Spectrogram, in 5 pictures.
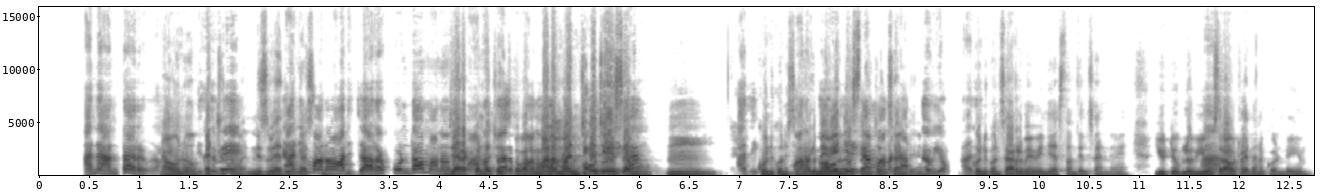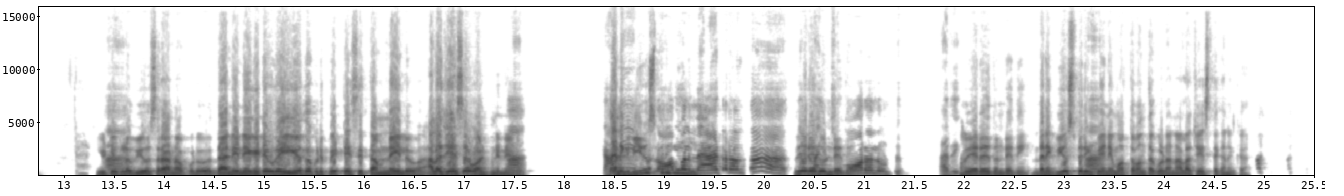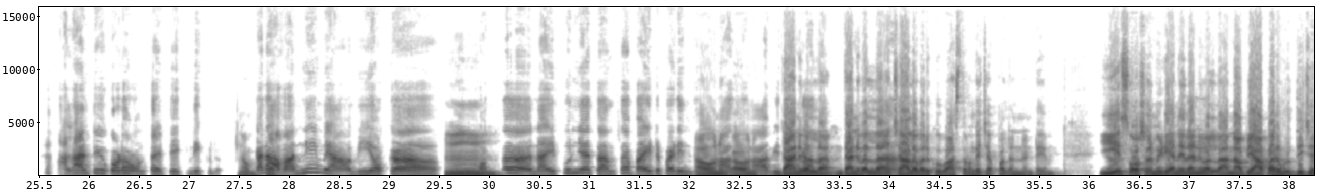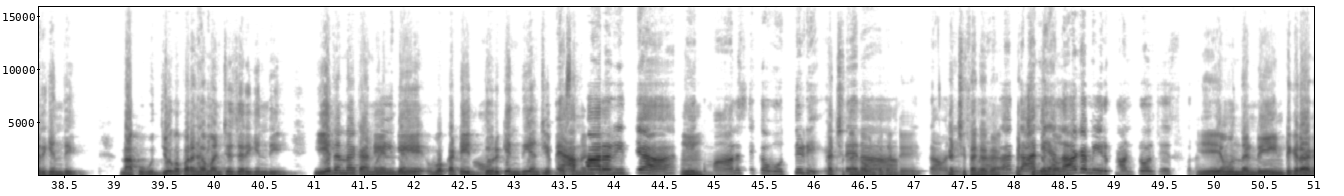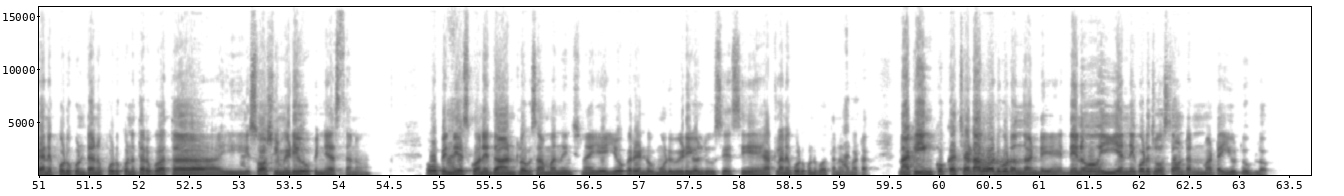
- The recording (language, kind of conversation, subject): Telugu, podcast, సోషల్ మీడియా మీ క్రియేటివిటీని ఎలా మార్చింది?
- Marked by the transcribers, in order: unintelligible speech; in English: "యూట్యూబ్‌లో వ్యూస్"; giggle; tapping; in English: "యూట్యూబ్‌లో వ్యూస్"; in English: "నెగెటివ్‌గా"; in English: "వ్యూస్"; in English: "వ్యూస్"; chuckle; other background noise; in English: "సోషల్ మీడియా"; in English: "కంట్రోల్"; in English: "సోషల్ మీడియా ఓపెన్"; in English: "ఓపెన్"; chuckle; in English: "యూట్యూబ్‌లో"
